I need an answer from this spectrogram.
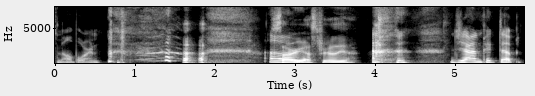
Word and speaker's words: Melbourne: up two male passengers melbourne melbourne is how you say it well according to my mom who went there a few years ago that's how the locals say it oh well i'm not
